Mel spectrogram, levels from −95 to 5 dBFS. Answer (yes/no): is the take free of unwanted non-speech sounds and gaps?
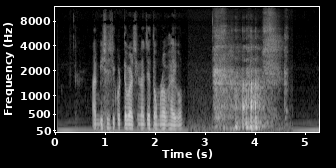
no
